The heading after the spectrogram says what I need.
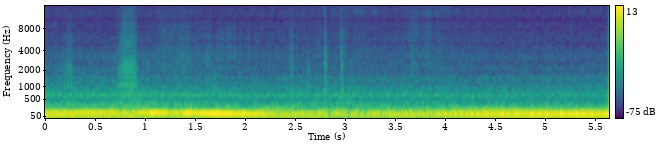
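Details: BMW M5 E60 after a minute of idling and slow driving forward then back: low idle hum sags and wavers, nearly stalling before recovering; unstable idle, idle actuator suspected, not confirmed.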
